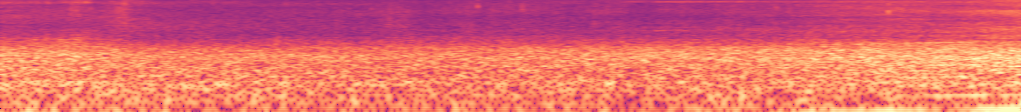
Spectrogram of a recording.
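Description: A car drives away along the street.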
